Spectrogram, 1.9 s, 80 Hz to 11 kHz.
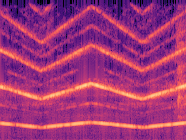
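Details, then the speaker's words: Winees WiFi water leak detector (S1 Plus, 100 dB alarm) placed by an aquarium with water dropped on the sensor: a loud, repeating warbling alarm beeps automatically, signalling that a water leak was detected. "And if you guys hear it, it starts beeping automatically. Tells you that there's some water leakage."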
